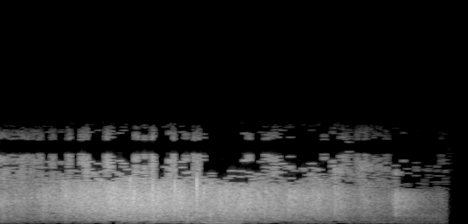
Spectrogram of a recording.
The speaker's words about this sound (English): Please give them a round of applause as they prepare.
